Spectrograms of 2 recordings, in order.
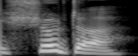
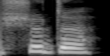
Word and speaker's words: shoulda: Sometimes just people just say shoulda, I shoulda, we shoulda invited, shoulda. So sometimes you get should with an A at the end, but the A is really this, so it's not really correct, but people say shoulda, we shoulda done that. So people say it and it sounds like that.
